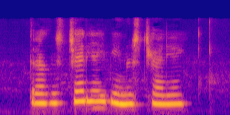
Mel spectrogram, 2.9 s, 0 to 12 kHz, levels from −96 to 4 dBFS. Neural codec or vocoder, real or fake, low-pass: codec, 16 kHz, 2 kbps, X-Codec, HuBERT features, trained on balanced general audio; fake; 7.2 kHz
